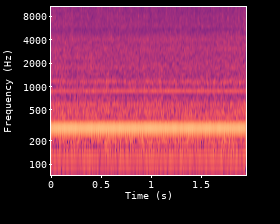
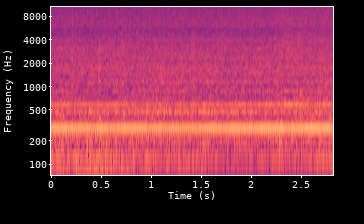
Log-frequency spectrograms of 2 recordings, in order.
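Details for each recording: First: Pool pump at season opening after the skimmer line purged its winterization air and the pump recaught prime. Steady, unwavering motor hum with no gurgle; pump primed with proper flow, almost no air. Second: Pool pump at season opening, west skimmer valve (shortest run) opened slightly after winterizing left the lines full of air. Steady hum with strong whine ("wee-woos") and rising gurgling hiss; pump still primed but ingesting lots of air, expected to recatch.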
